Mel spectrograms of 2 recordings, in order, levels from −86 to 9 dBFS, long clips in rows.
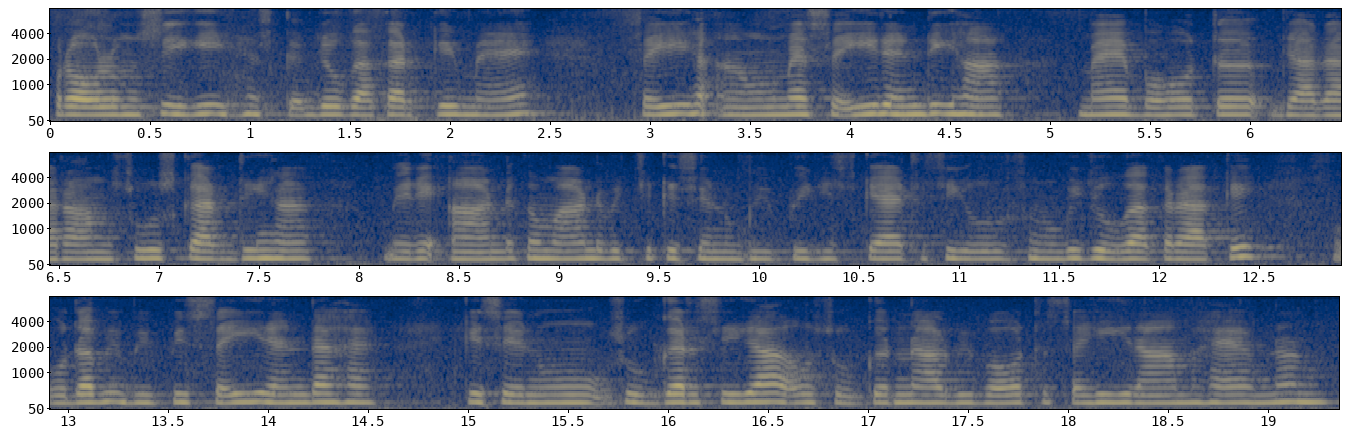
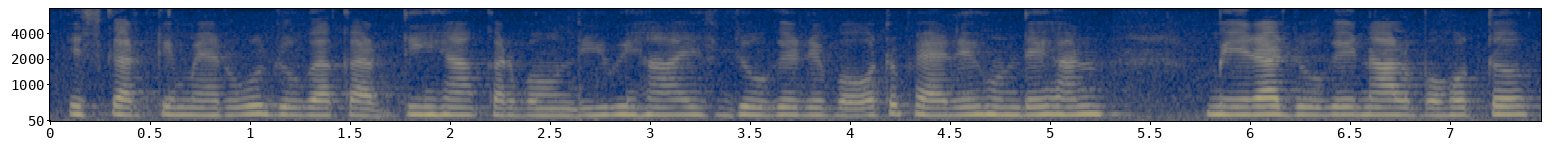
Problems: background conversations at intervals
